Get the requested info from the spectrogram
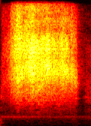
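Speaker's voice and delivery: sharp, loud theater shush. Acted. Audience member shushes the people talking, loud shush. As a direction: shush them loudly. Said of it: "You hear someone go".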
